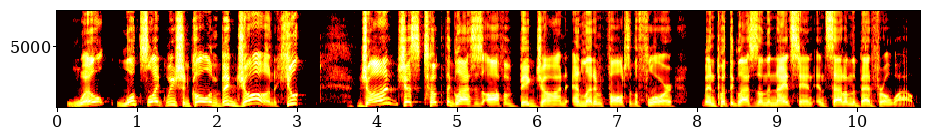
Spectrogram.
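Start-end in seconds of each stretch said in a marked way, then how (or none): 0.1-2.7 high, swoopy cartoon dog voice. Cheering up a disappointed man, the speaker does a Goofy impression. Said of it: "In my best Goofy impression".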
